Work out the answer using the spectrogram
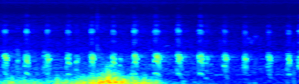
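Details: Female chukar partridge giving a string of short, nasal clucking notes at a quick, even pace, with a brief low thump of background noise partway through.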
